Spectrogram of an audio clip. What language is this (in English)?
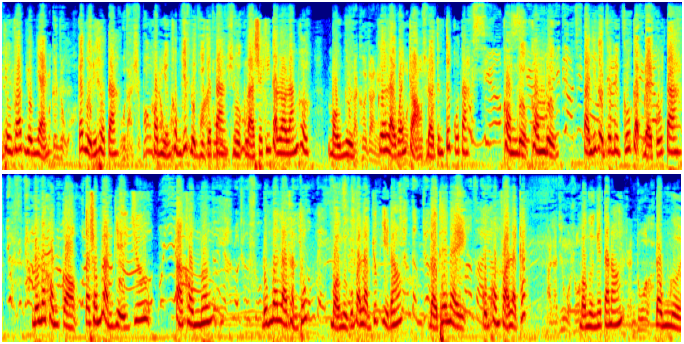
Vietnamese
